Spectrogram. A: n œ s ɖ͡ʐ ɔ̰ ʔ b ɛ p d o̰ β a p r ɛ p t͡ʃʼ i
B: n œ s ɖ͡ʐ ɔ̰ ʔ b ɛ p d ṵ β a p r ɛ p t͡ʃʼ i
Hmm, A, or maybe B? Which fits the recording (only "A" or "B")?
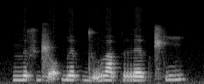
B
